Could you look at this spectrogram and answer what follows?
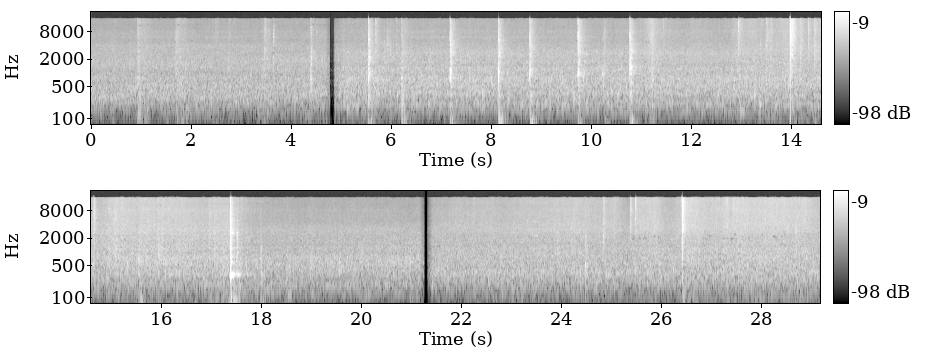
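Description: Sharp knocks of a blade chopping into bamboo, about one a second for several seconds. Then a few louder, scattered knocks and clatters as the cut bamboo pole is handled, over a steady rushing background.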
